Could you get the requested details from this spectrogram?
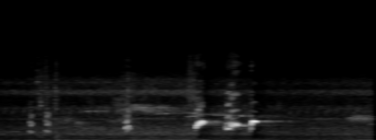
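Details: A short burst of three clear chirpy red-whiskered bulbul notes, part of song for decoying or exciting caged birds, over constant low background hum.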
